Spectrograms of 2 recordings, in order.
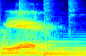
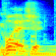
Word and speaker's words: Voyager: Cara, o, o, o Voyager, Voyager, não, esqueci já como é que fala o nome, mas beleza, eu sou meio. – Voyager.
